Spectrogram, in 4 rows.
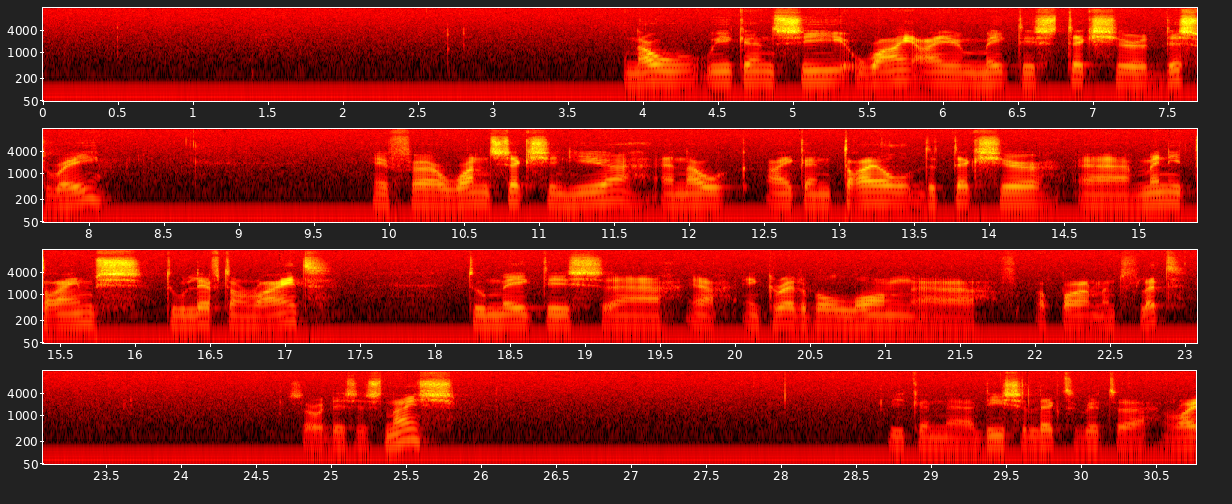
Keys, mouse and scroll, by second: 0.9-4.7 scroll down 8, 4.7 right click, 5.3-6.6 scroll up 10, 6.6 scroll down 2, 7.2-10.2 scroll up 1, 12.6-14.3 scroll down 9, 14.3-15.2 scroll down 2, 16.0-16.6 scroll up 1, 16.6-17.1 scroll up 9, 17.3-17.6 scroll down 4, 18.0-19.2 scroll down 6, 19.2 middle click, 20.1-20.9 scroll up 4, 20.9-21.3 scroll down 2, 21.3 middle click, 22.0-22.7 scroll up 2, 22.7-23.5 scroll down 3, 23.5-24.1 scroll up 2, 24.1-26.0 scroll down 1, 26.0 a, 27.6 right click, 28.9-30.1 scroll down 2, 30.1 right click.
